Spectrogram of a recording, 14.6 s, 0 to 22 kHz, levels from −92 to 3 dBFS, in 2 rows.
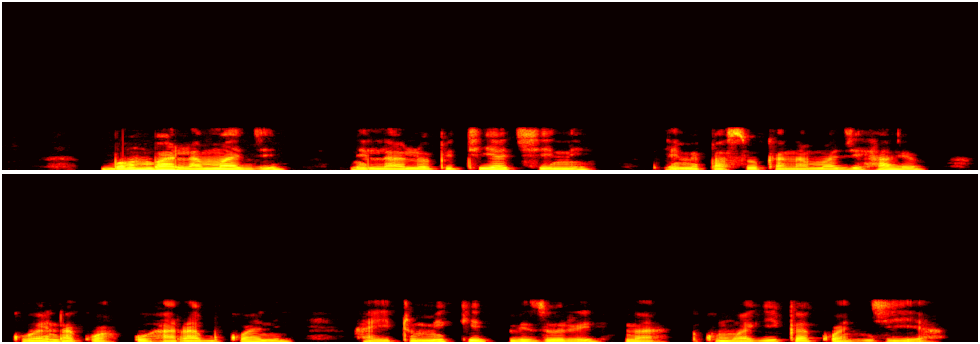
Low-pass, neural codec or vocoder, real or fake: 5.4 kHz; none; real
